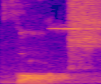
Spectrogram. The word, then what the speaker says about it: Vaux: And in 1860, Flo and Vaux, that is how his name is pronounced, right, came and did a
